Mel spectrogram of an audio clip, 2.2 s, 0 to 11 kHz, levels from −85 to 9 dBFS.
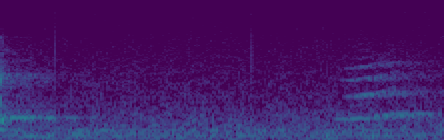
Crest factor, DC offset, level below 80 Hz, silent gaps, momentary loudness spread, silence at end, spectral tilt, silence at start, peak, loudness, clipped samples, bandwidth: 22 dB; under 0.1%; -64 dBFS; none; 5 LU; 0 s; -6 dB/octave; 0 s; -30 dBFS; -54 LUFS; under 0.1%; 8.4 kHz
